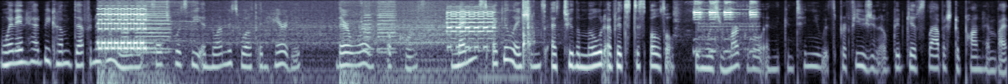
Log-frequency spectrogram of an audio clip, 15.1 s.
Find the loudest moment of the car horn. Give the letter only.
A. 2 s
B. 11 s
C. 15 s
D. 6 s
B.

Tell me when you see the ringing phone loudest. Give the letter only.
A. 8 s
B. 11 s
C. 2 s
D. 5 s
C.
